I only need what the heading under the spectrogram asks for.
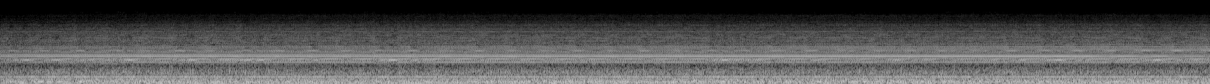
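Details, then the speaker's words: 4-ton R-410A condenser on a leaking microchannel coil in a mobile home, being charged with superheat down to 17–20: constant loud compressor hum with steady tones over a heavy drone, no knocking. "Compressor's getting loud, I think I'm gonna stop."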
